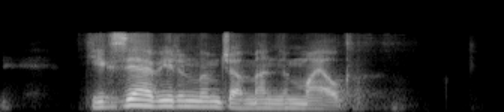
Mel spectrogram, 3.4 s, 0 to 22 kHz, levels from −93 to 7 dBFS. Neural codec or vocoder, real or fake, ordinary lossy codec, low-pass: codec, 16 kHz, 0.3 kbps, FocalCodec; fake; MP3, 64 kbps; 7.2 kHz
